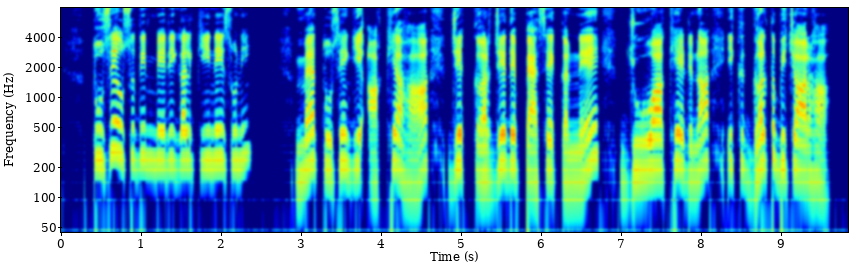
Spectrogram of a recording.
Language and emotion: Dogri, angry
